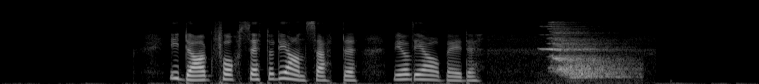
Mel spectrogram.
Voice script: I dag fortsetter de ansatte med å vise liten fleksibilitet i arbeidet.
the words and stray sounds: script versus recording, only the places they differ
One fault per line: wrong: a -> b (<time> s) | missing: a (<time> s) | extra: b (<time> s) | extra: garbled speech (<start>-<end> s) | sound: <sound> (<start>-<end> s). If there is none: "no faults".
missing: vise liten fleksibilitet (4.1 s)
sound: squeak (5.4-6.4 s)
